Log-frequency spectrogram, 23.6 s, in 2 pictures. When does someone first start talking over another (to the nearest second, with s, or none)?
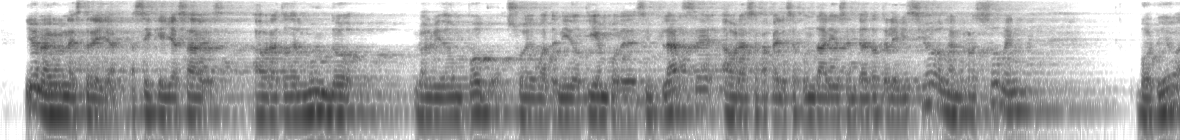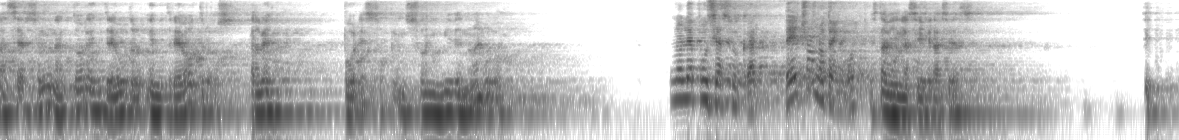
none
